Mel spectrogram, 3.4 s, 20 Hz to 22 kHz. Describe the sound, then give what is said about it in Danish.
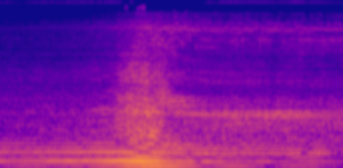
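A car drives fast along a bypass road, passing under the viaduct by the Holbæk Motorway. Its engine hum and tire roar swell to a peak midway and then fade, with a steady engine drone underneath throughout. “Klokken er 10:20, da drengen kører over omfartsvejen og under viadukten ved Holbæk Motorvejen. Jeg er rimelig hurtig, ja.”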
